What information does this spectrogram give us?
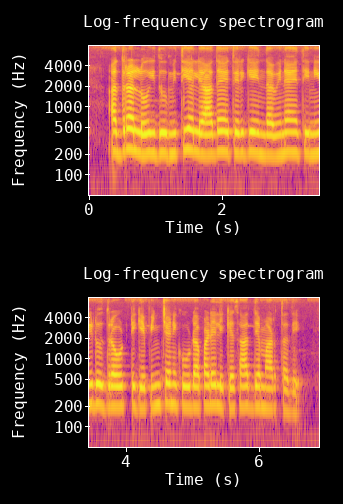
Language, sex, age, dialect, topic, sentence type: Kannada, female, 18-24, Coastal/Dakshin, banking, statement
